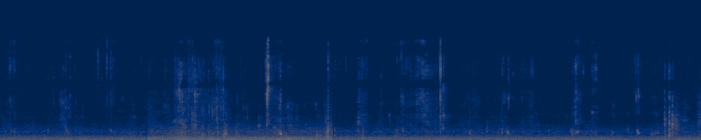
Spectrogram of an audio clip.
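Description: Close-up chewing and biting of crispy fried chicken coated in gulai sauce, with scattered crunches and wet mouth sounds. It gets louder for a few seconds, from about two seconds in.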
